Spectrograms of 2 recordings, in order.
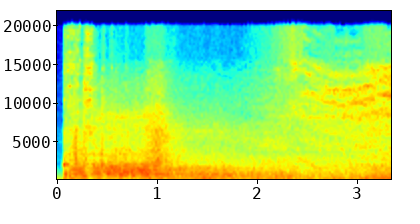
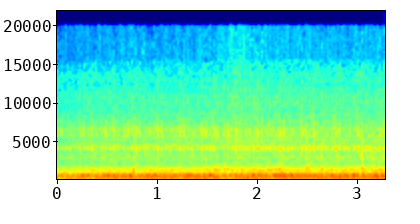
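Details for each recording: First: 2012 Honda Odyssey J-series V6, first start after the VCM spool valve oil leak repair, engine cover off: engine catches and settles with a loud steady hiss over idle, a giant vacuum leak. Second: Honda J-series V6 after replacing the VCM spool valve to fix a front-head oil leak, engine cover off, after fixing a vacuum leak on startup: idles steadily and quietly with an even hum, no hissing, knocking or visible leaks.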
